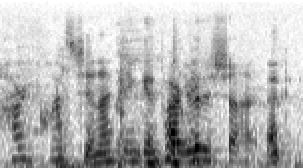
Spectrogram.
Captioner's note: laughing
